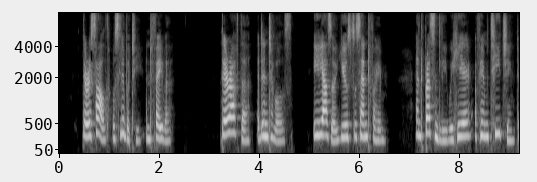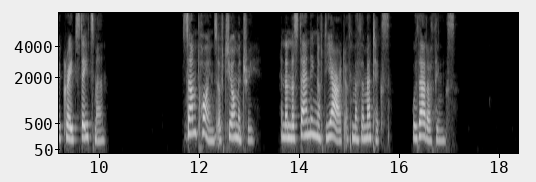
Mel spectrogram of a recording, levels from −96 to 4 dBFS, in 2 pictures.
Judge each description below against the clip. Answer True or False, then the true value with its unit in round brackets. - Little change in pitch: False (4.8 semitones)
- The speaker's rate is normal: False (125 wpm)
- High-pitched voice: True (230 Hz)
